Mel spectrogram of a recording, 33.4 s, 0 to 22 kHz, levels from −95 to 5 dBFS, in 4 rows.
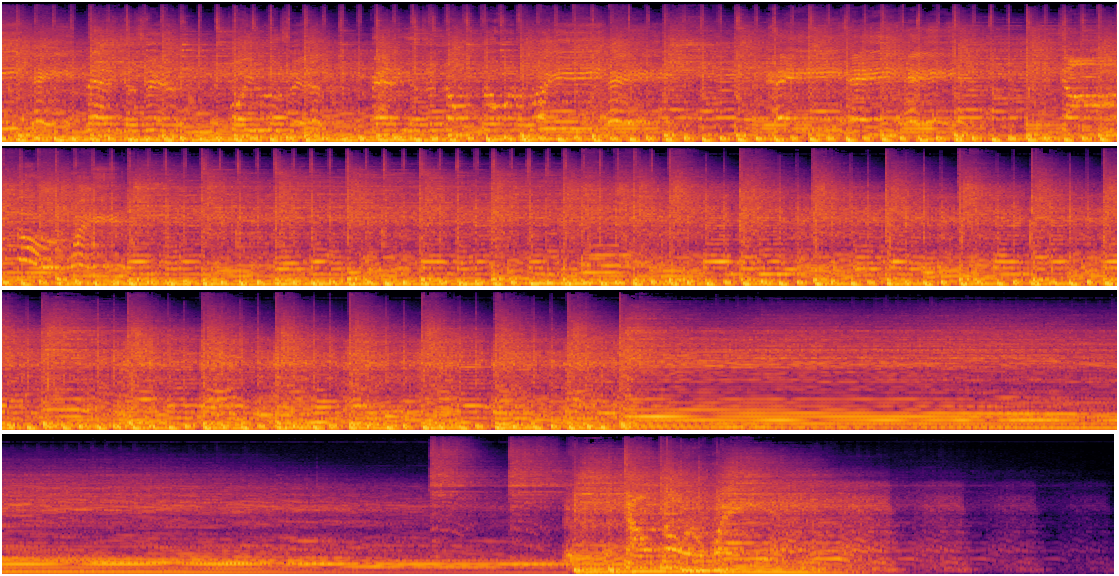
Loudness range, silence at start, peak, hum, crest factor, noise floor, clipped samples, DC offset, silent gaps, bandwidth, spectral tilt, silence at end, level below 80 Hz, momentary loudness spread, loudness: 5 LU; 0 s; 0 dBFS; none; 12 dB; -53 dBFS; under 0.1%; under 0.1%; none; 20 kHz; -4.5 dB/octave; 1.15 s; -18 dBFS; 8 LU; -12 LUFS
